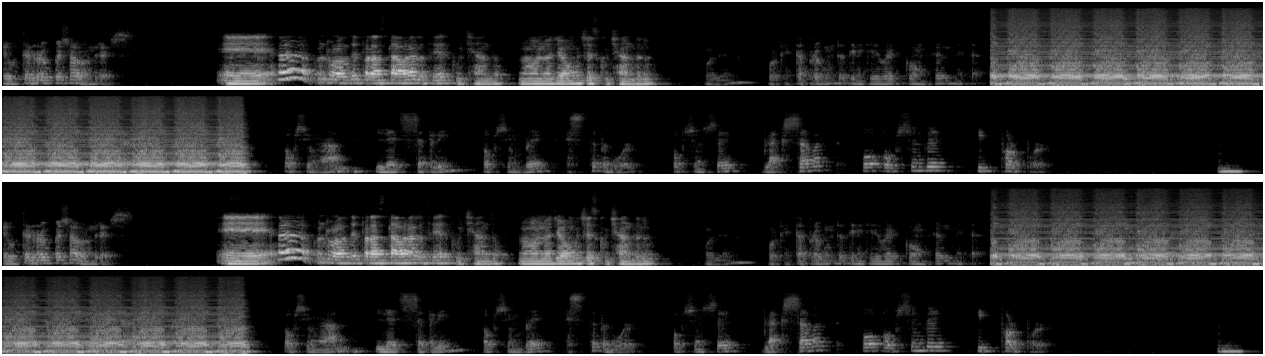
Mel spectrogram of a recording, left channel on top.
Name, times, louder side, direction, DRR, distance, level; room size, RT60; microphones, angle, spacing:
voice 1, 0.0-1.3 7.0-10.2 11.2-14.8 15.4-16.0 16.3-17.3 17.5-18.9 19.4-19.9 20.2-20.8 21.2-22.0 22.4-23.0, equal, 15° right, 0.8 m, -39 dB
voice 2, 2.1-6.5 15.9-16.0 24.8-25.0, equal, 45° right, 1.0 m, -23 dB
sound 1, 9.9-15.0, left 3 dB, 20° left, 0.6 m, -24 dB
3.1 x 2.1 x 3.1 m
head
